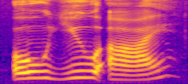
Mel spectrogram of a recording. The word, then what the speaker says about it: oui: OUI, the OU is pronounced W, and then you have the E. We. We.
